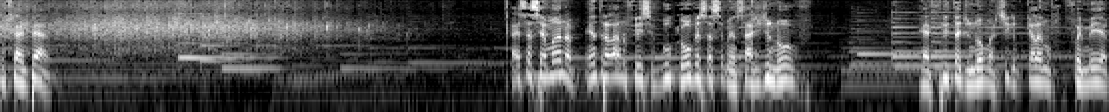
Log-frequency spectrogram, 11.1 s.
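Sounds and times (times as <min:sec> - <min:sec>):
speech: 0:00.0 - 0:00.7, 0:05.1 - 0:08.2, 0:09.2 - 0:11.0
crowd clapping: 0:00.0 - 0:04.2
soft keyboard chords: 0:00.0 - 0:11.0.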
